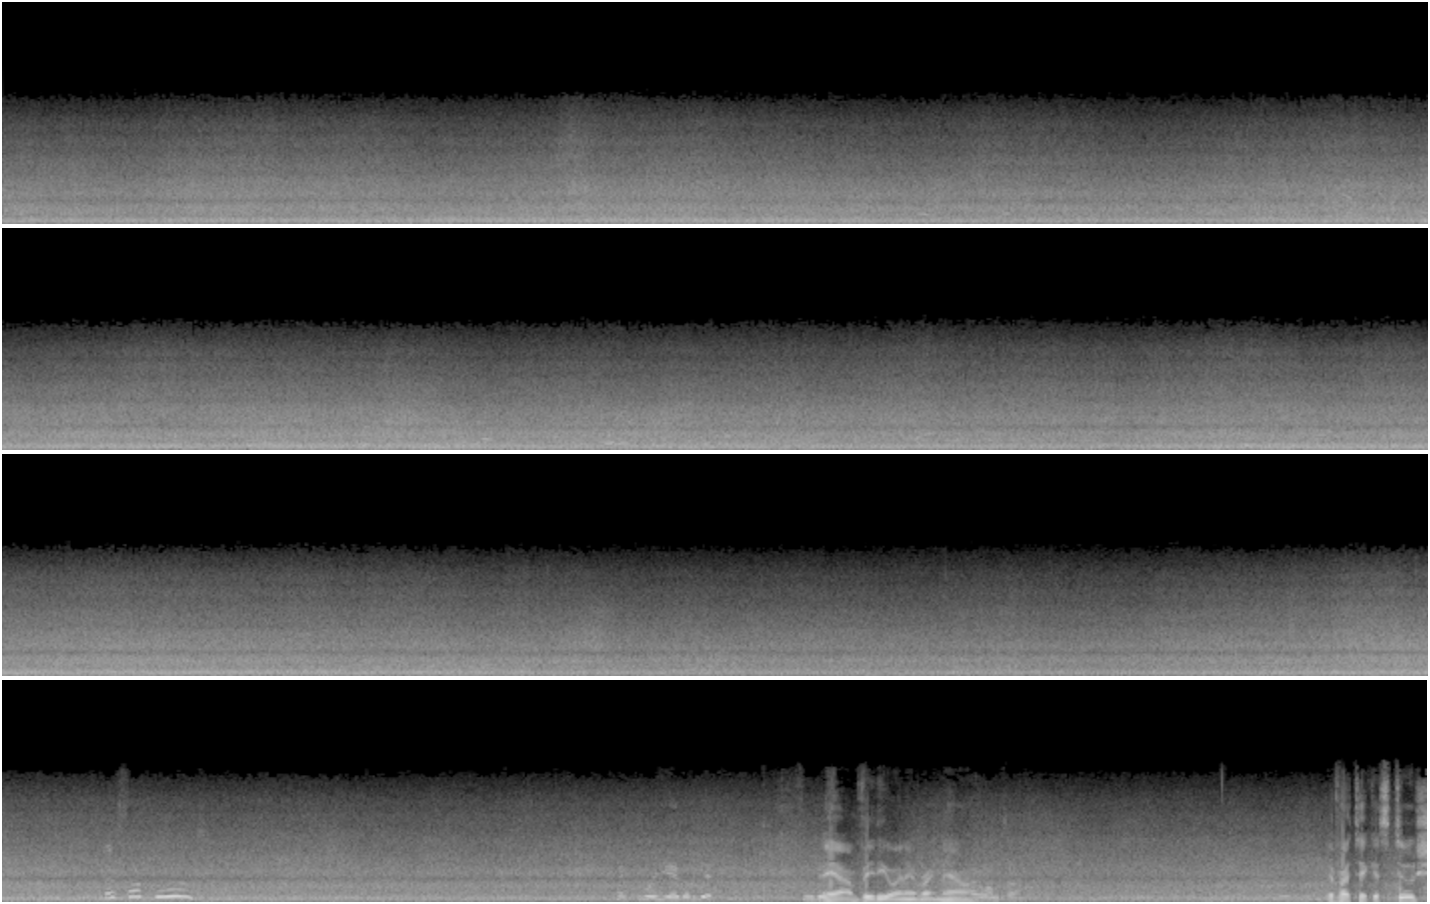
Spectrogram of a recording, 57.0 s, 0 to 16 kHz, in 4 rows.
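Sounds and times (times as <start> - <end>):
surf breaking on rocky shore: 0.0 - 57.0.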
